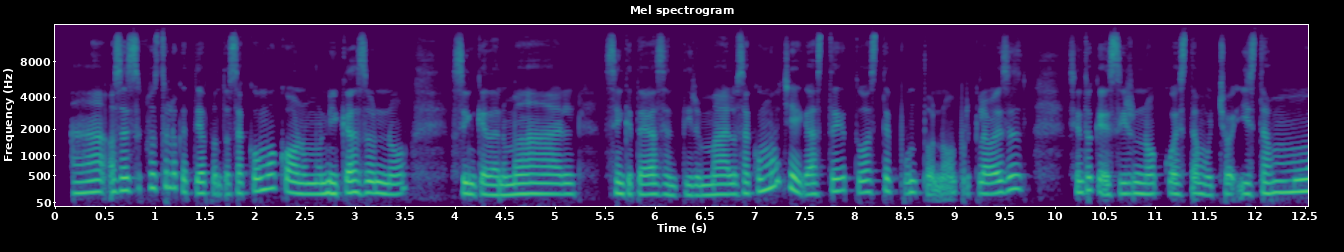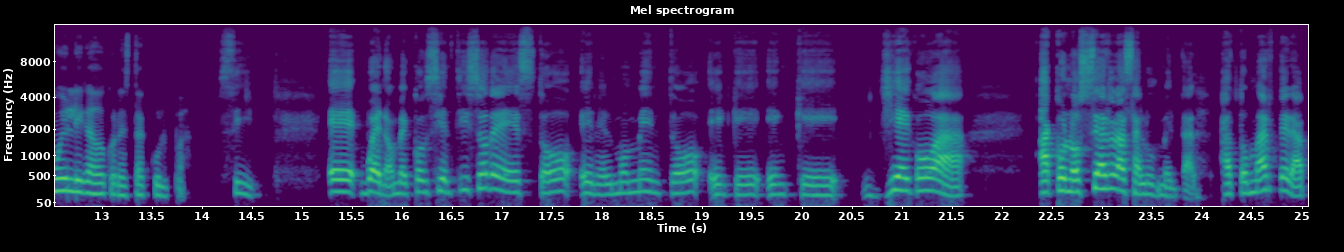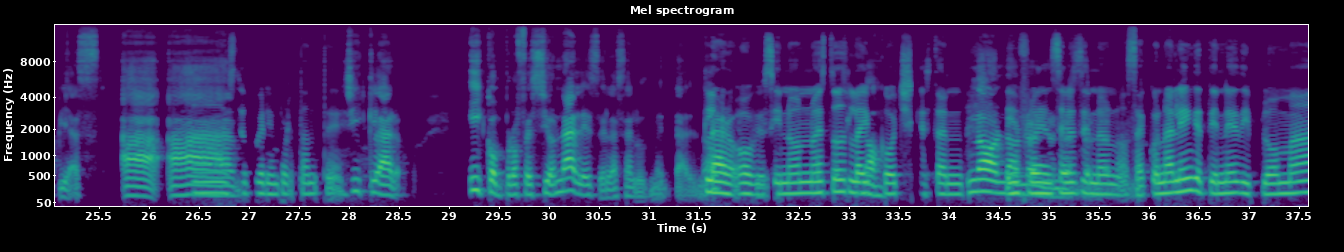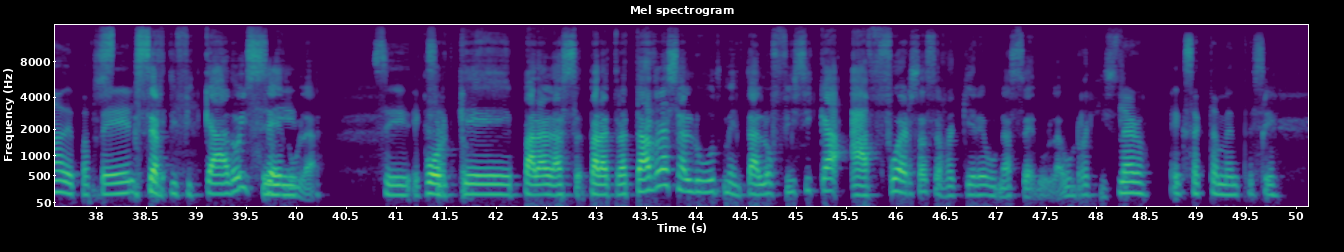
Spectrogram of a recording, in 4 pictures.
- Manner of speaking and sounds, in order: "comunicas" said as "conmunicas"; in English: "life coch"; "coach" said as "coch"
- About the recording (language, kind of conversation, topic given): Spanish, podcast, ¿Cómo decides cuándo decir no a tareas extra?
